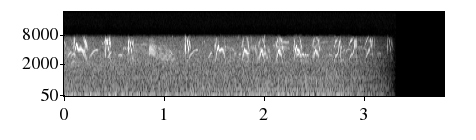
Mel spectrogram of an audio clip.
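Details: A male Oriental Skylark (Alauda gulgula) singing from a perch at Petchaburi, Thailand, pours out a fast, unbroken stream of high, varied chirps and twitters over a steady low rumble of wind.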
